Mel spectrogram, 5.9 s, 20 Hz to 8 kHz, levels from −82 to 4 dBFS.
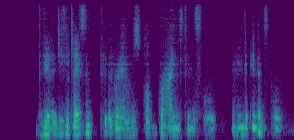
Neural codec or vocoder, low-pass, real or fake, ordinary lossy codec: codec, 44.1 kHz, 0.9 kbps, DAC; 7.2 kHz; fake; AAC, 32 kbps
